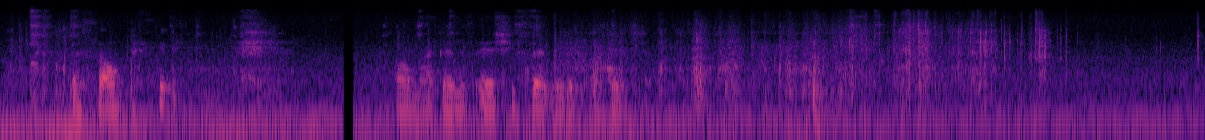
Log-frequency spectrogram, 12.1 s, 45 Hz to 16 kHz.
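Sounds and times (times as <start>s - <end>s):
plastic bag crinkling: 5.2s - 10.9s.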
